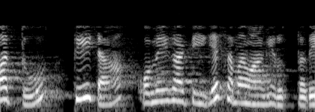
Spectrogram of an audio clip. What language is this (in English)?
Kannada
